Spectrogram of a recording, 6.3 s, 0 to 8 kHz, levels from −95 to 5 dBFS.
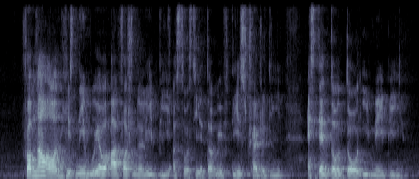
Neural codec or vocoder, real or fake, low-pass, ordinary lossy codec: codec, 16 kHz, 16 kbps, FunCodec, trained on LibriTTS, 50 frames a second; fake; none; none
